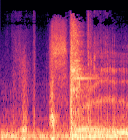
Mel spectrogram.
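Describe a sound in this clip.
An axe swings and strikes with a heavy thud.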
